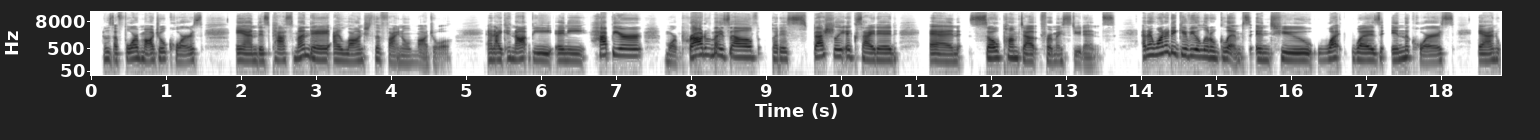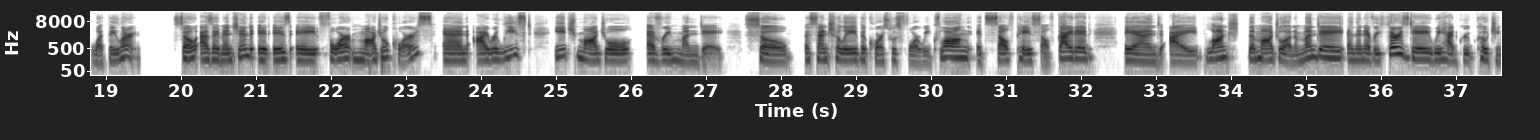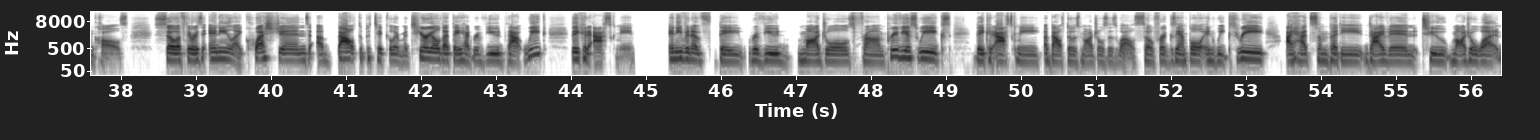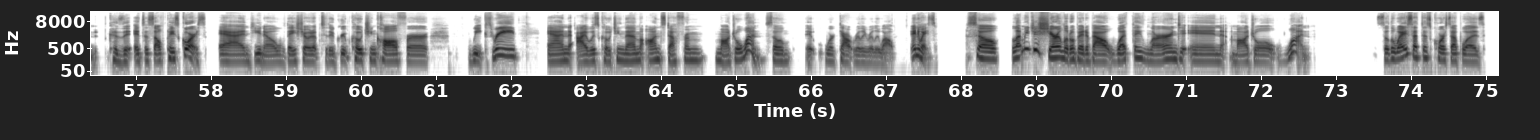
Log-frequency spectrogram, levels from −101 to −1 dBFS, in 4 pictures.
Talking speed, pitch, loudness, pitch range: 170 wpm, 160 Hz, -22 LUFS, 150-185 Hz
